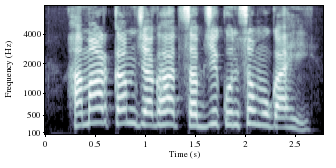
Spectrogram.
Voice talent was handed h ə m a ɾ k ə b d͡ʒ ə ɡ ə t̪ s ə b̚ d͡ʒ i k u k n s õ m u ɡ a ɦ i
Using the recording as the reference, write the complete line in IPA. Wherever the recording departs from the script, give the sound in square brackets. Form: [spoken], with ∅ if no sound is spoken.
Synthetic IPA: h ə m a ɾ k ə [m] d͡ʒ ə ɡ ə t̪ s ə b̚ d͡ʒ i k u [∅] n s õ m u ɡ a ɦ i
